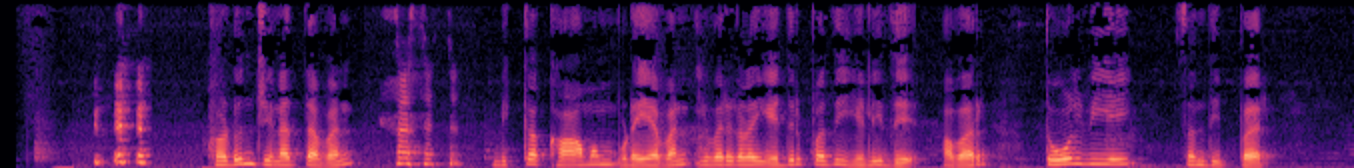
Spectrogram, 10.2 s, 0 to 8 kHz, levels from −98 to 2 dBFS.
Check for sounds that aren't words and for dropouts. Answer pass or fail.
fail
